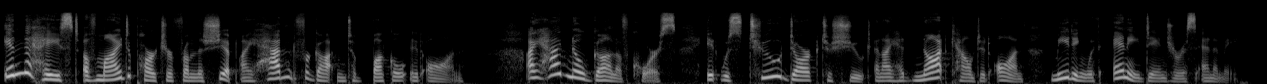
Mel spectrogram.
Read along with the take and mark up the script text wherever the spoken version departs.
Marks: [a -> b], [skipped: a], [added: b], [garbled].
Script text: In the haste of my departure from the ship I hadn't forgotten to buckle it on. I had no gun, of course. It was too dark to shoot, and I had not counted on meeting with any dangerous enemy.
In the haste of my departure from the ship I hadn't forgotten to buckle it on. I had no gun, of course. It was too dark to shoot, and I had not counted on meeting with any dangerous enemy.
